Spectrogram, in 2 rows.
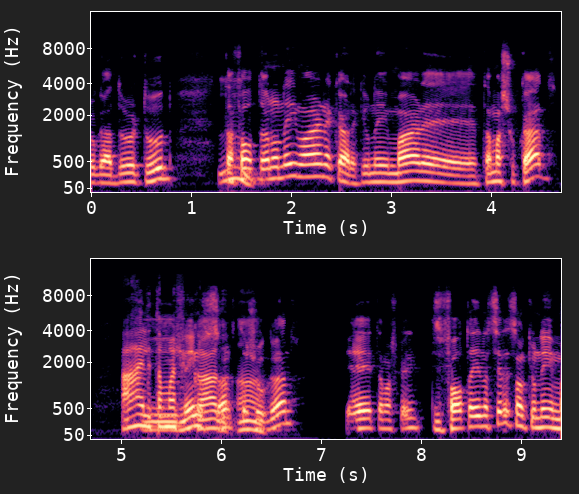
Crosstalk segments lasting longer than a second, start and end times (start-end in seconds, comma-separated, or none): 5.2-6.5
